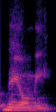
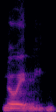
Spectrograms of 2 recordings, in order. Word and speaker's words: Noemie: That Naomi, have you always been, Noemie, I said it wrong.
